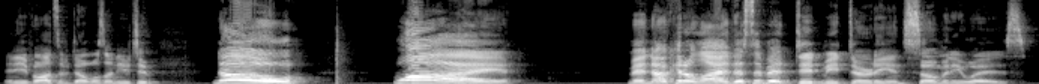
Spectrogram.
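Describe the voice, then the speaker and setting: A man with a stuffy, congested voice from a cold, chatting casually with his stream viewers and reading out their messages in a relaxed, rambling way. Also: sits high, measured pace. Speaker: streamer analyzing tournament matches.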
